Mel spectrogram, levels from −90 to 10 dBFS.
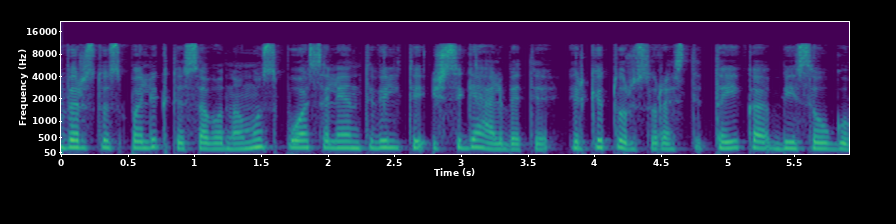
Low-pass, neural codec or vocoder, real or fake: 10.8 kHz; none; real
